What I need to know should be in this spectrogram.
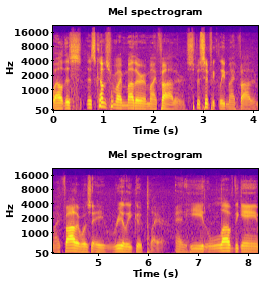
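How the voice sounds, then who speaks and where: Medium in pitch, this is a man with an ordinary speaking voice. He keeps a moderate pace, and his pitch variation is ordinary. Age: 60s. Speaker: baseball writer and TV analyst. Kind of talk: booth interview during live broadcast.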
